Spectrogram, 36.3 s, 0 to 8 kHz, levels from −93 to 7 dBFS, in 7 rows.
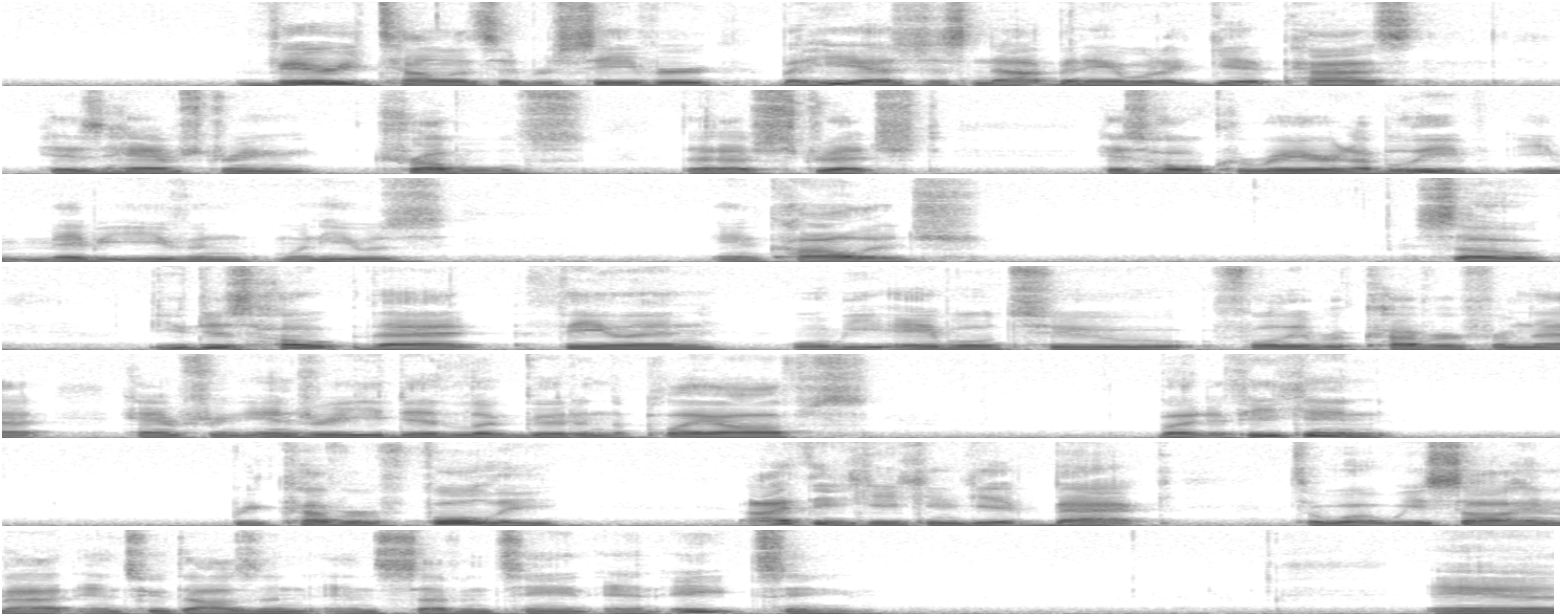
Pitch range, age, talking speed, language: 95-115 Hz, 30-49, 125 wpm, English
